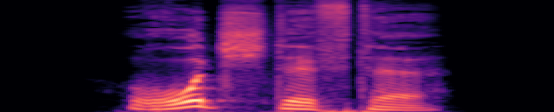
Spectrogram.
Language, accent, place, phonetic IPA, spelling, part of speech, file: German, Germany, Berlin, [ˈʁoːtˌʃtɪftə], Rotstifte, noun, De-Rotstifte.ogg
- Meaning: nominative/accusative/genitive plural of Rotstift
